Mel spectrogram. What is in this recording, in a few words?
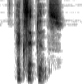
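"acceptance", Australian English; pronunciation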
